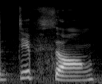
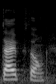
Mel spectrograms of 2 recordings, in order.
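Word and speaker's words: diphthong: if I pronounce a DP thong it's pronounced as DP thong not D thong DP thong if I do a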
